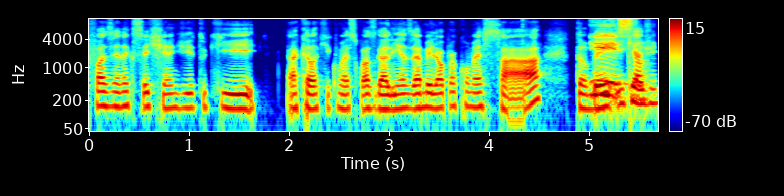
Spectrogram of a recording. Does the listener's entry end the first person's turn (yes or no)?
no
